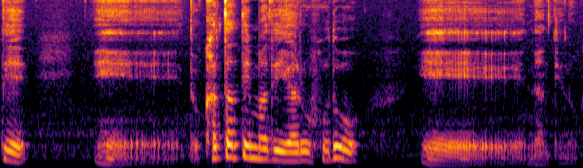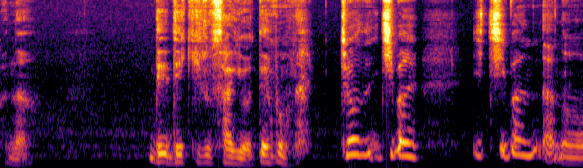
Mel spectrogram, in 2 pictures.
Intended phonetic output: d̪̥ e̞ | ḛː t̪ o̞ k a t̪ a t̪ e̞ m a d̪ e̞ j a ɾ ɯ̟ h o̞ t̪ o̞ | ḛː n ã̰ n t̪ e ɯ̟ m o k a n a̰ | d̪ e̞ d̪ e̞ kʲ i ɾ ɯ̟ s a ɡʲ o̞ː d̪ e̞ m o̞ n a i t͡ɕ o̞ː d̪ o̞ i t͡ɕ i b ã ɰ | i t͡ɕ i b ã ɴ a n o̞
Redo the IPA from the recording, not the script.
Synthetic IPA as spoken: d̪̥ e̞ | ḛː t̪ o̞ k a t̪ a t̪ e̞ m a d̪ e̞ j a ɾ ɯ̟ h o̞ d̪ o̞ | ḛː n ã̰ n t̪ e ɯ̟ n o k a n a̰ | d̪ e̞ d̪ e̞ kʲ i ɾ ɯ̟ s a ɡʲ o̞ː d̪ e̞ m o̞ n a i t͡ɕ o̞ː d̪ o̞ i t͡ɕ i b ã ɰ | i t͡ɕ i b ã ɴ a n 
